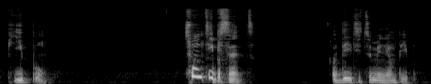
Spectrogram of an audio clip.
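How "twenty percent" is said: "Twenty" jumps very high; stress on Twenty. Real, not acted. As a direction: fling "Twenty" up high in disbelief. Restated figure even higher.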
